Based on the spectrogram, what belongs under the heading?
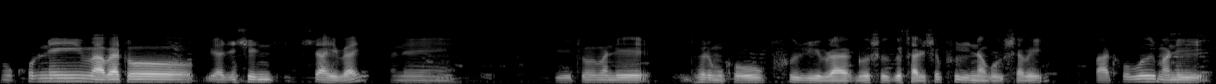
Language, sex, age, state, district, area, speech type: Bodo, male, 60+, Assam, Chirang, rural, spontaneous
